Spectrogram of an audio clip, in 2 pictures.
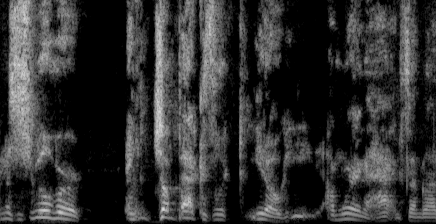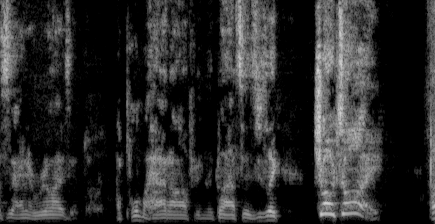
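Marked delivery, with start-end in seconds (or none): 0.0-0.8 raised, higher call to catch someone; retold hail across a distance. Acted calling out to director. 7.5-8.2 high, loud greeting by name; retold exclamation on spotting someone; delighted recognition. Acted delighted recognition, calling name.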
